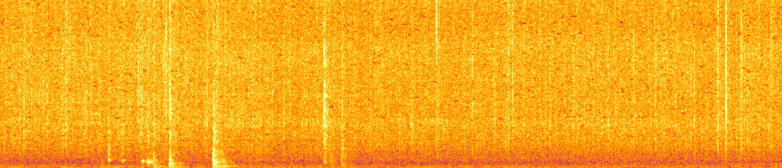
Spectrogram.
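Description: Diced carrots and charred corn kernels sizzling steadily in butter and oil in a pan, with three sharp knocks around two seconds in and a few fainter ticks later.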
